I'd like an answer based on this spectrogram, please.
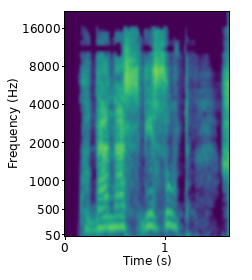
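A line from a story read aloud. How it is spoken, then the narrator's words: Whispered question. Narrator (Russian): шепотом спросил Госсы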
